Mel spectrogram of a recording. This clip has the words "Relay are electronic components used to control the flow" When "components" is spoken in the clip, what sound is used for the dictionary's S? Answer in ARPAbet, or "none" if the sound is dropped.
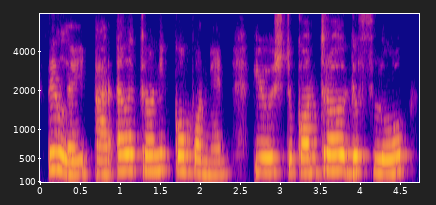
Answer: none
